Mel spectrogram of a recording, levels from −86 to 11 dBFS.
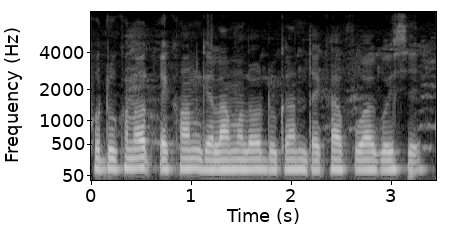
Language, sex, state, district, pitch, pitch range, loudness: Assamese, male, Assam, Sonitpur, 130 Hz, 125-135 Hz, -15 LUFS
